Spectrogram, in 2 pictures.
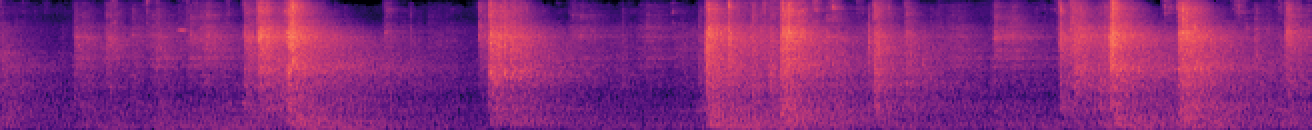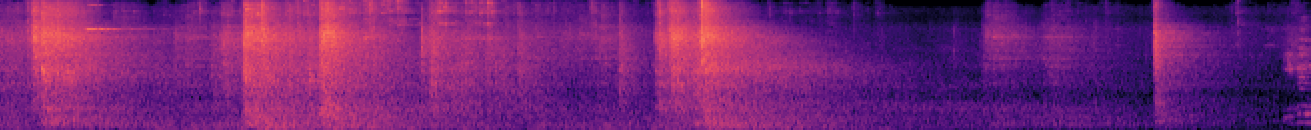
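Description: Heavy steel cell doors at Alcatraz prison sliding and slamming shut: a series of loud metallic thuds and bangs echoing through the cellblock, spaced every couple of seconds, with people talking between them.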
